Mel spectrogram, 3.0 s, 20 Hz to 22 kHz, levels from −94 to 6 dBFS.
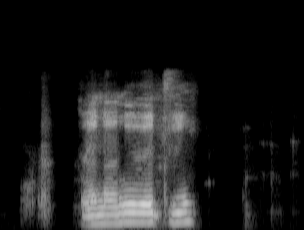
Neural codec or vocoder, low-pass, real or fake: codec, 44.1 kHz, 2.6 kbps, SNAC; 7.2 kHz; fake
